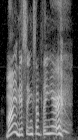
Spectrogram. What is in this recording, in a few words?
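"am I missing", spoken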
